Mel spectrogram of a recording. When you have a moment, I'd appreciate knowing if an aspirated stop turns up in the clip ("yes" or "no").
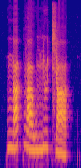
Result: no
